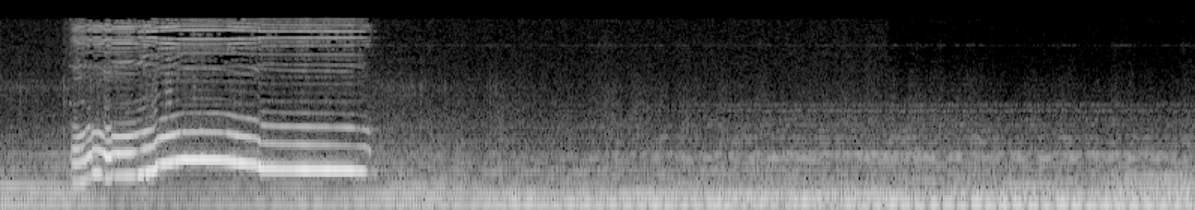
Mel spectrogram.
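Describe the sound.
A long howl rises steeply, holds a high wavering pitch, then drops and breaks off after about two seconds, echoing through desert air, followed by a low, steady droning hum that continues to the end.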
